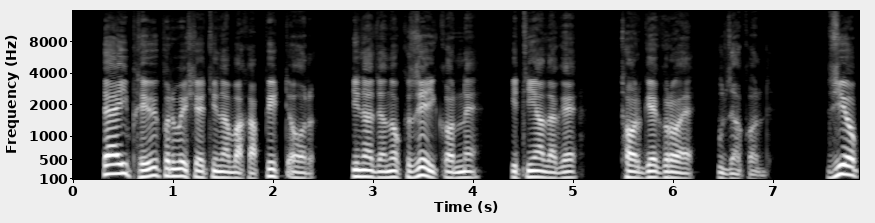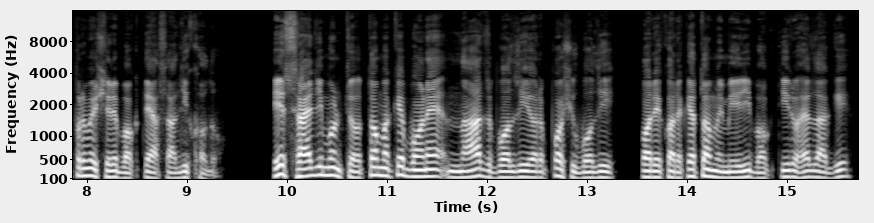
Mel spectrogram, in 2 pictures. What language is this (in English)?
Kullu Pahari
